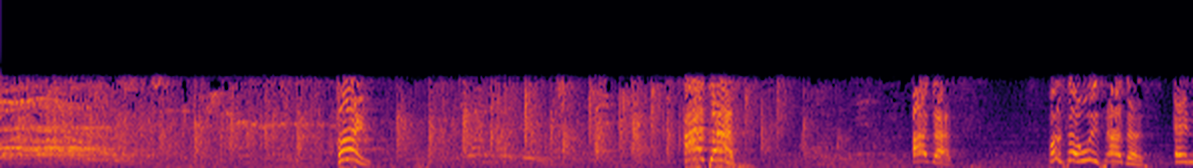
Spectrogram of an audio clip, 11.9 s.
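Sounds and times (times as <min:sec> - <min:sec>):
audience cheering: 0:00.0 - 0:07.4
audience clapping: 0:00.0 - 0:08.6
speech: 0:11.1 - 0:11.9.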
